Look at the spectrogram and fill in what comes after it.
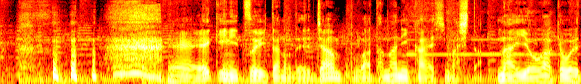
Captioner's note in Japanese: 笑い; 息をのむ音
